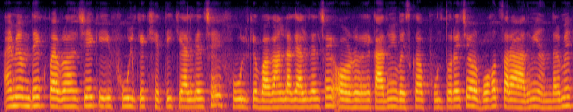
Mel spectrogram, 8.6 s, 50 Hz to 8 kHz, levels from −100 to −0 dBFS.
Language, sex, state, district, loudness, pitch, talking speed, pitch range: Maithili, female, Bihar, Katihar, -17 LUFS, 205 Hz, 250 wpm, 195-215 Hz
